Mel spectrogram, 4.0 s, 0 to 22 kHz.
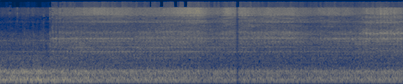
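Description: Obsidian or fossil stone grinds against a spinning 1200 grit wheel, a loud close continuous rasping whir with water hiss, briefly dipping in pressure midway.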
